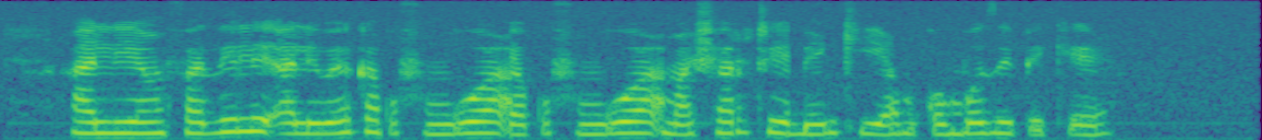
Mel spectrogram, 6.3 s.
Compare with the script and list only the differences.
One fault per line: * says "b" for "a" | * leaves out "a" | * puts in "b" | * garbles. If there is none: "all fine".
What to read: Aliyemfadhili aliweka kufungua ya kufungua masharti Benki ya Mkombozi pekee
all fine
